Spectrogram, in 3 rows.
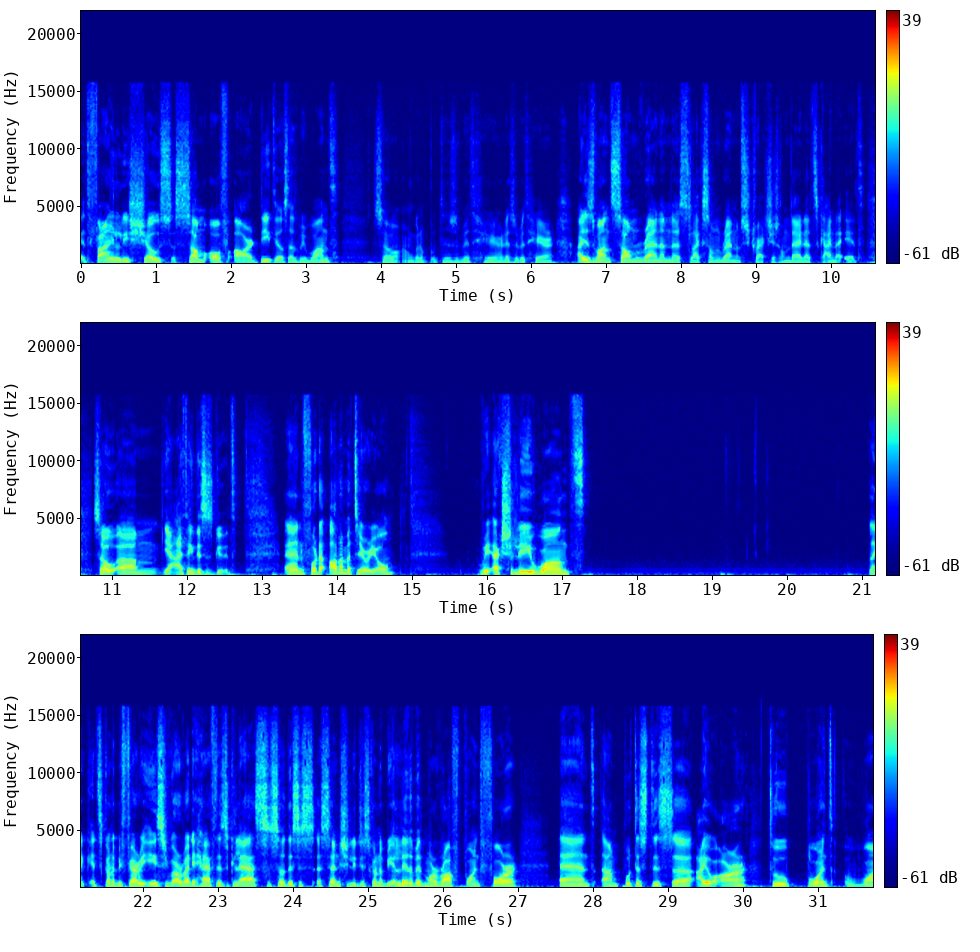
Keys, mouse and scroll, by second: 1.2 middle click, 2.5 scroll up 2, 2.6 middle click, 3.1-3.8 scroll up 1, 3.8 click, 4.9 click, 11.1 scroll down 4, 13.2 middle click, 13.9 middle click, 20.9 middle click, 21.6-22.0 scroll down 3, 21.8 middle click, 22.0-22.5 scroll up 1, 22.5 click, 23.4 middle click, 23.9-24.7 scroll up 5, 24.9 click, 30.0 click.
